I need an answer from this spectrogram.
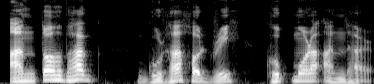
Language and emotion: Assamese, neutral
